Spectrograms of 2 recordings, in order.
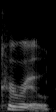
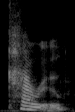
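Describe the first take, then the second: First: The name is said the American way. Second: The name is said the British way. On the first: This is the author's own pronunciation. "I pronounce it Carew" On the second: This is how some people in England say it. "some people in England especially say Carew"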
